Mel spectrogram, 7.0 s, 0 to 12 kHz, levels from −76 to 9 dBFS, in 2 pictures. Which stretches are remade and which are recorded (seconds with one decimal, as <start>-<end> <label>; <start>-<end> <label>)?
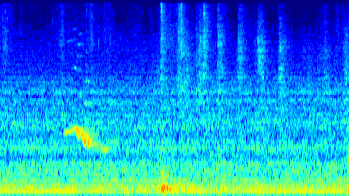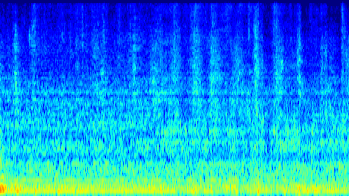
0.0-5.1 recorded; 5.1-7.0 remade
